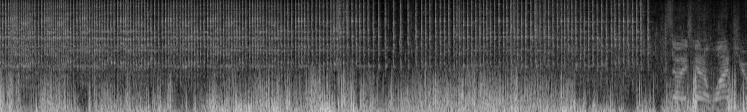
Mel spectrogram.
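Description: A crane's engine runs steadily and loudly at close range while a boat lift and dock with foam floats are being installed, giving a continuous broadband machine drone with a short change in tone near the end.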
